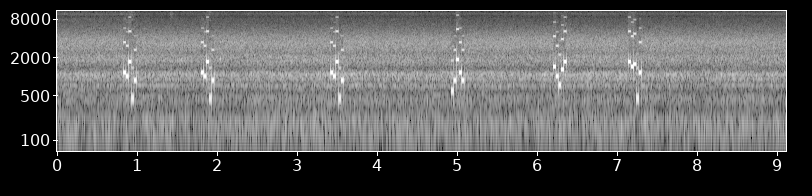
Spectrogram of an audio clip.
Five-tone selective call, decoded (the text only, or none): 43882 43882 43882 02942 63158 86774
